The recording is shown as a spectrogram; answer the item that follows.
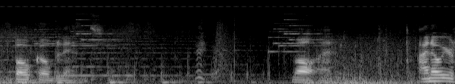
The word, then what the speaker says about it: Bokoblin: Not Bogoblins. Bokoblins.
